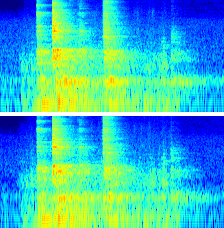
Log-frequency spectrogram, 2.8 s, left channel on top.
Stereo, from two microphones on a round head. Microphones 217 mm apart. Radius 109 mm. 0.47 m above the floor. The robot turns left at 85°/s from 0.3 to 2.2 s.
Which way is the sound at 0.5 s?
20° left (ahead or behind).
